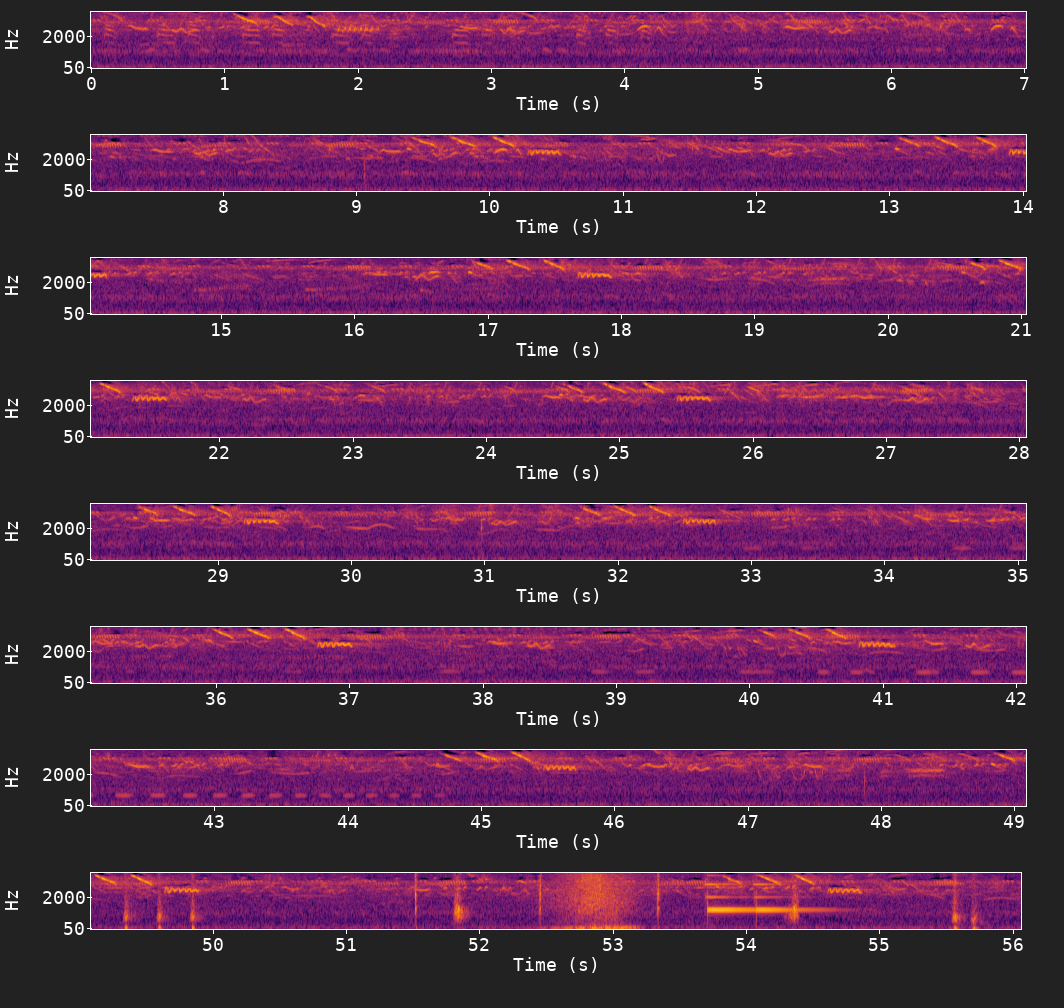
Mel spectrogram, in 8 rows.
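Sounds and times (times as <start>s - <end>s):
birds chirping and calling: 46.4s - 56.0s.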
